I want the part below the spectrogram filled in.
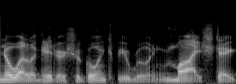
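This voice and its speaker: At a fairly quick pace, a man performs a put-on character voice with fairly low pitch. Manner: cat-like.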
